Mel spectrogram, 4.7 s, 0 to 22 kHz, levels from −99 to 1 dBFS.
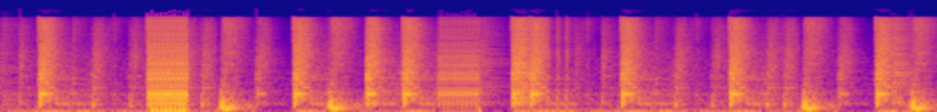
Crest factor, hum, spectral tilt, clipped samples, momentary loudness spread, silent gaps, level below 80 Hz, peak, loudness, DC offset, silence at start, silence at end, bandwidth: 18 dB; none; -3.5 dB/octave; under 0.1%; 8 LU; none; -30 dBFS; 0 dBFS; -17 LUFS; under 0.1%; 0 s; 0 s; 14.5 kHz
